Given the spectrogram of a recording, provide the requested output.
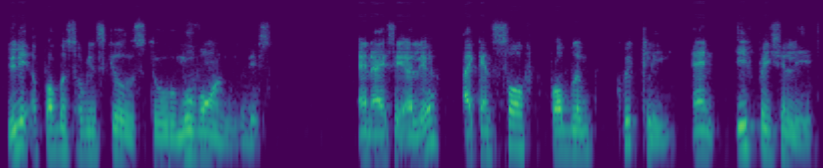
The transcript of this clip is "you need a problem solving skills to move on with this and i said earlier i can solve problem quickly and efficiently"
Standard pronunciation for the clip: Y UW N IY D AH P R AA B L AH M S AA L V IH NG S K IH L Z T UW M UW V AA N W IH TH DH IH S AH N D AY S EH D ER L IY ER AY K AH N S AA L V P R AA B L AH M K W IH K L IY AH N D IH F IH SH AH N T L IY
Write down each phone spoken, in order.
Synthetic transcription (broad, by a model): Y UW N IY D AH P R AA B L AH M S AA L V IH NG S K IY L S T UW M UW V AA N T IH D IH S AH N AY S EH ER L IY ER AY K AH N S AA L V P R AA B L AH M K W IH K L IY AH N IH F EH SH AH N L IY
